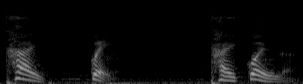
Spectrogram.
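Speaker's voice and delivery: "Tai gui le" with loud, sharply falling syllables; falling tones. Shown as a demonstration. Teacher giving an example phrase in fourth tone. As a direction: stab each syllable downward.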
